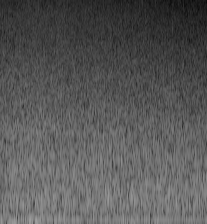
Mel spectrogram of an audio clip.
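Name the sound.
flowing creek water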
